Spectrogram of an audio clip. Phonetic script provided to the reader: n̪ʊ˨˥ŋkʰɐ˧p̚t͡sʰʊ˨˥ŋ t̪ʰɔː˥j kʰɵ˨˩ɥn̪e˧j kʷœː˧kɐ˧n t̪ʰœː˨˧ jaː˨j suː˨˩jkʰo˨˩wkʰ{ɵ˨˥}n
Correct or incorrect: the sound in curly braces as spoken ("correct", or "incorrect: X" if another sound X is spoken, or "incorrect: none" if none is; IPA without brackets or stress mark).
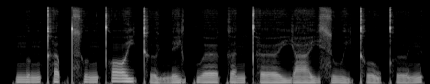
correct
